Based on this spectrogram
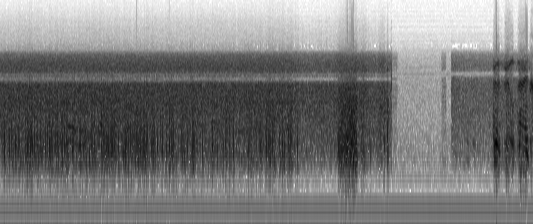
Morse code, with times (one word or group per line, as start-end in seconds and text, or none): none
